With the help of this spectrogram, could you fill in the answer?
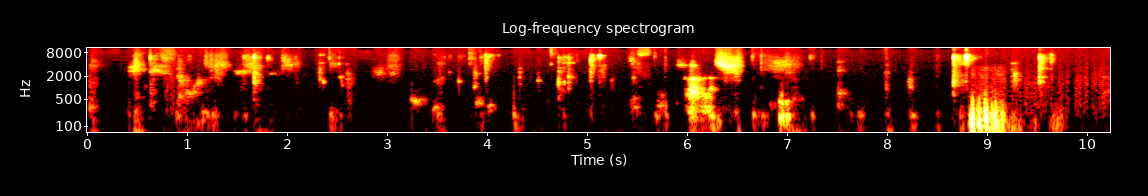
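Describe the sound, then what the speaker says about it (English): Faint, rapid clicks of computer keyboard typing during an online meeting call, scattered irregularly through quiet voices talking, with a louder burst of sound near the end. "I can hear you typing on the keyboard."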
